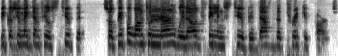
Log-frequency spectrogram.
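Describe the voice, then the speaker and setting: In a bright, sharp tone, a woman with a fairly high pitch speaks at a fairly quick pace with fairly even intonation, the sound dry and close with no echo. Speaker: street interviewee. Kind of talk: casual chat. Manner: fast.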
